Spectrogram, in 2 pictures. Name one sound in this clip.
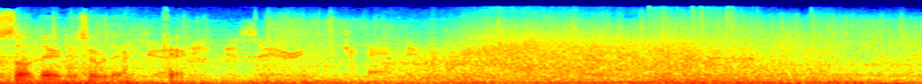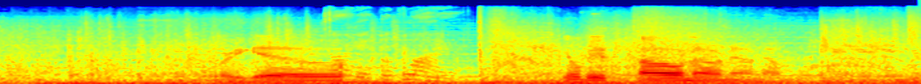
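A man speaks into a close microphone.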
